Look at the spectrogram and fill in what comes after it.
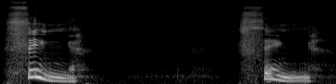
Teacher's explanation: your tongue touched your teeth your top teeth so that means it starts with a th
